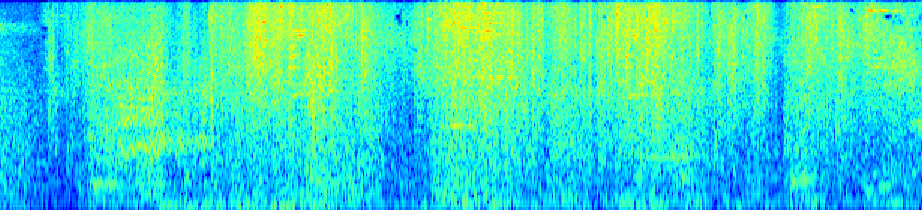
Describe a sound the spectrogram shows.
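Game spells and attacks crackle and burst during a hectic fight.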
